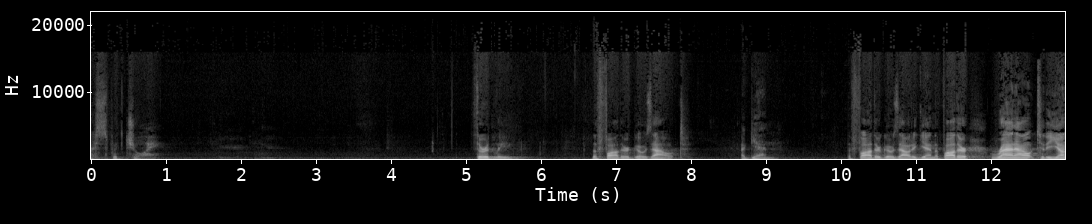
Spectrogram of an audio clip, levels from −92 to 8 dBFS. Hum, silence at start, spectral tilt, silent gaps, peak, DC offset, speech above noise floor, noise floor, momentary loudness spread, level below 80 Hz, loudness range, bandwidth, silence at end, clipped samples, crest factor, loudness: none; 0 s; -6 dB/octave; none; -6 dBFS; under 0.1%; 40 dB; -68 dBFS; 23 LU; -52 dBFS; 12 LU; over 20 kHz; 0 s; under 0.1%; 26 dB; -27 LUFS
